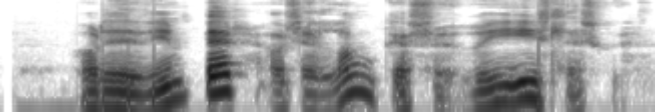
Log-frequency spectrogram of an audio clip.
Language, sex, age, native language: Icelandic, male, 40-49, Icelandic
